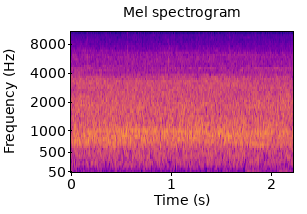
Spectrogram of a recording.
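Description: Large audience applauding steadily, a dense, even clapping with no break.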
